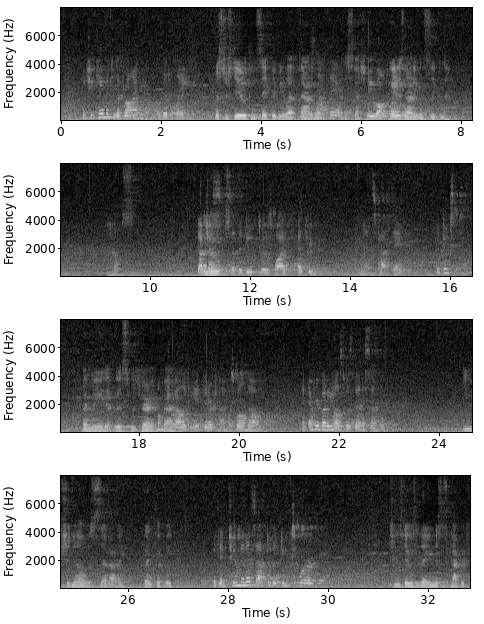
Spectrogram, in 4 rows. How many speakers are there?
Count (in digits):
2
